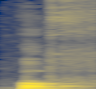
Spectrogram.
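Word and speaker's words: œuf: இதை எப்படி உச்சரிக்கணும்னா ஓஃப். இதில் கடைசியில் எஸ் சேர்த்தனா ப்ளூரல் ஆகிடுது. ஆனால் இதை ஓன்னு தான் உச்சரிக்கணும். ஒரு முட்டைனா ஓஃப், நிறையா முட்டைனா ஓ.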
